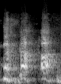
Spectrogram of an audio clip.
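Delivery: quick unvoiced laugh at the joke; amused breath of a laugh; short breathy laugh. Real, not acted. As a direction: let a short airy laugh out. Laughs at own quip.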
